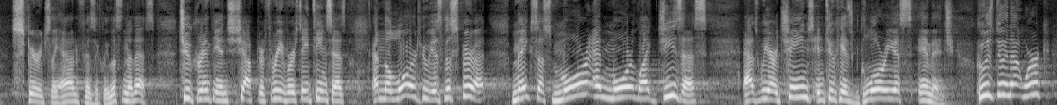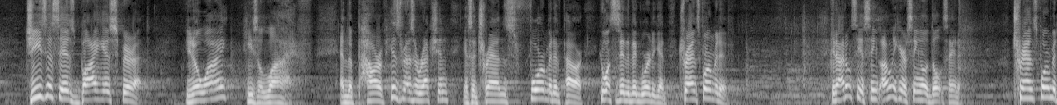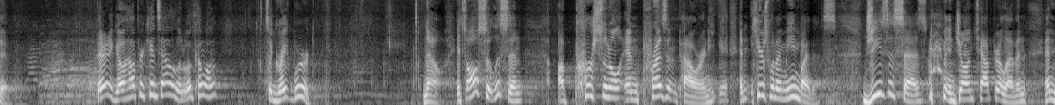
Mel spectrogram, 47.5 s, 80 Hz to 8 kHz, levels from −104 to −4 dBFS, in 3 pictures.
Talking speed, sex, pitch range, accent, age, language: 160 wpm, male, 165-245 Hz, American, 40-59, English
